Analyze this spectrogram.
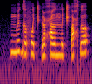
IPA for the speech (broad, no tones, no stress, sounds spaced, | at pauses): m ʏ ɡ ɜ f ʌ t͡ʃʼ ʏ ħ ɜ ŋ ʌ t͡ʃʼ ʌ ħ ɗ ʌ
